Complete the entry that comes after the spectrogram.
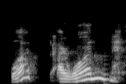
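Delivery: high, loud disbelief; surprised. Real, not acted. Hearing his name announced at the competition, loud shocked disbelief. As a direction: blurt it out, stunned he placed.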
